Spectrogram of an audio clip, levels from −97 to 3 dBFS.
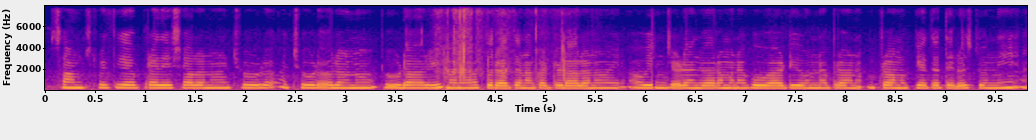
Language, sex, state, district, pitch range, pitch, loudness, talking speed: Telugu, female, Telangana, Karimnagar, 240-260 Hz, 250 Hz, -23 LUFS, 75 wpm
